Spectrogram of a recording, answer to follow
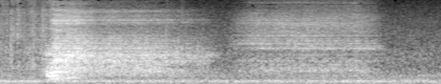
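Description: A woman in labour breathing heavily through a contraction: a long, forceful breath about half a second in that begins with a brief vocal sound, then a second, quieter breath that ends just before the end.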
